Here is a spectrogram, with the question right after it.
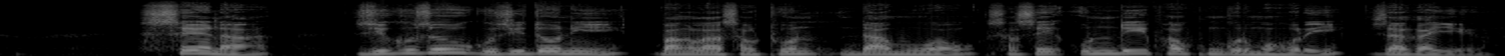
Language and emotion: Bodo, neutral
